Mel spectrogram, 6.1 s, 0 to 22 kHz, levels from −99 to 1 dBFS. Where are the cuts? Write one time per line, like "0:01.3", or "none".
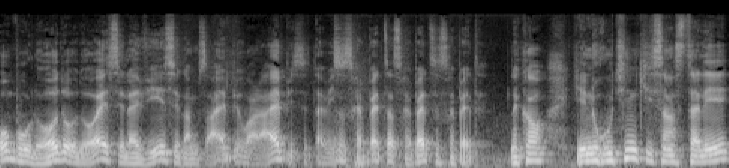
0:02.8
0:04.1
